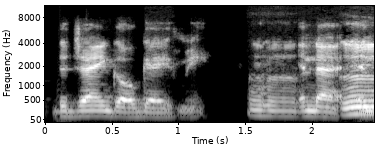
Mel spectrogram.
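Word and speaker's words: Django: my bad my bad the D is silent Jango make sure you say it right Jango my bad my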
